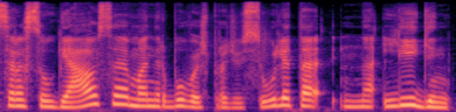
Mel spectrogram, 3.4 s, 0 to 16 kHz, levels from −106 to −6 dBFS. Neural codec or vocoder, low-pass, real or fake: none; 14.4 kHz; real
